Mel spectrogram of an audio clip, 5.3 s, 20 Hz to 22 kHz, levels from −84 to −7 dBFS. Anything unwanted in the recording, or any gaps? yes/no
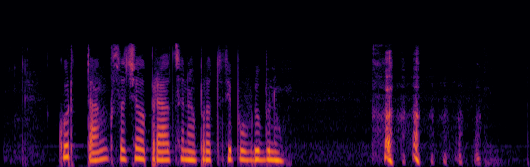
yes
